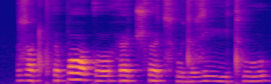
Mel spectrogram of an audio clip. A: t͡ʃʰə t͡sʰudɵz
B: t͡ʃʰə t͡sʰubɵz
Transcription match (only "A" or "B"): A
